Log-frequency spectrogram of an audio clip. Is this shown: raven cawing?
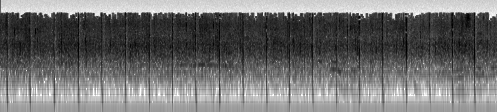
no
